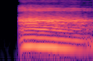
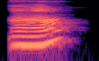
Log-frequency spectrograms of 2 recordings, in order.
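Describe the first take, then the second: First: The pitch dips down low. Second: The pitch rises upward. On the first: "nada ketiga" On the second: "nada kedua itu bisa kepalanya ikut-ikut naik"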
